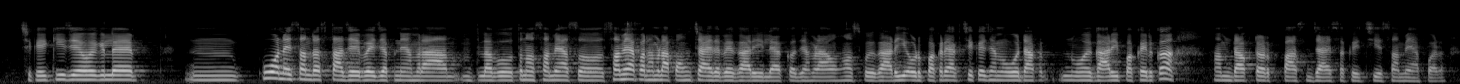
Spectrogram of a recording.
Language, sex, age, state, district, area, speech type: Maithili, female, 18-30, Bihar, Begusarai, rural, spontaneous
